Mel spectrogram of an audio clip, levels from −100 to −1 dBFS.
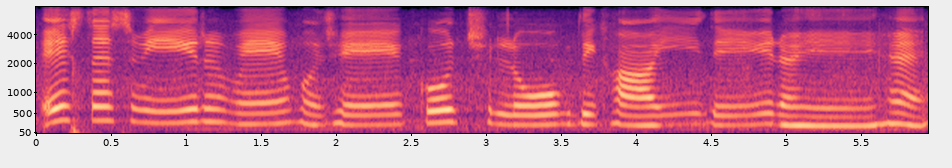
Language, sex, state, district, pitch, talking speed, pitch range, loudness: Hindi, female, Madhya Pradesh, Katni, 245 Hz, 100 wpm, 225-275 Hz, -16 LUFS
